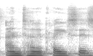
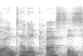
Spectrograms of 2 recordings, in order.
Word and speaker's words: Antanaclasis: Hello and welcome to another Terms blast, and this time it's Antanaclasis or Antanaclasis, however you want to pronounce it there.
